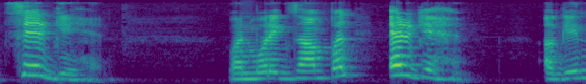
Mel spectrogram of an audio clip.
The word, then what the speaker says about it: zergehen: Where is the stress on gehen? When we say zergehen, there is no stress. Zer comes suddenly and then followed by the gehen. So stress is on the verb gehen, zergehen.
